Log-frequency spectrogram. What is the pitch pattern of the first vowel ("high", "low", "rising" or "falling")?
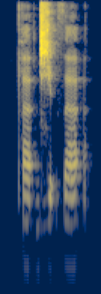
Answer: high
